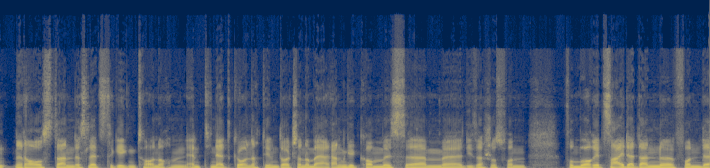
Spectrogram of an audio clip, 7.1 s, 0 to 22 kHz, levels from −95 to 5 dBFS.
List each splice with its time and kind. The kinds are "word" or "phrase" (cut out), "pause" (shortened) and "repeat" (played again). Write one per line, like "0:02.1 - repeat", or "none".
none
